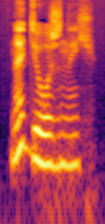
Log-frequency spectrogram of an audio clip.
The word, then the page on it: sound: /saʊnd/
